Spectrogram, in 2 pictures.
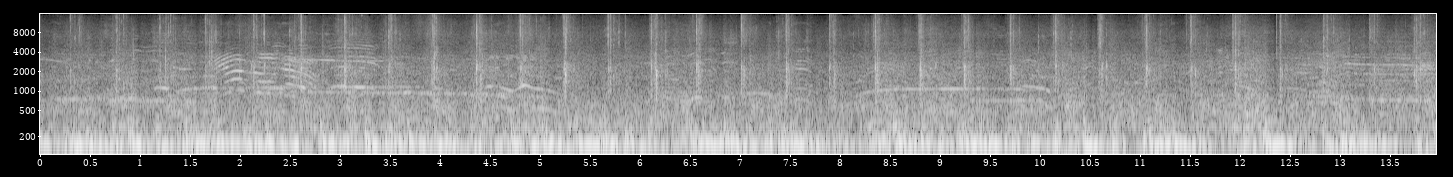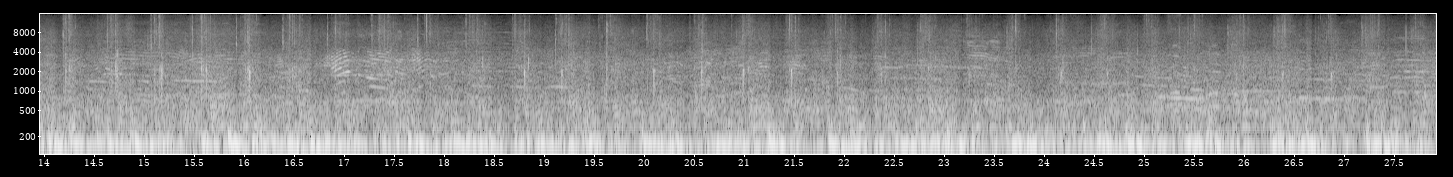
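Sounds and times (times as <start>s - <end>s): crowd shouting and cheering: 0.0s - 27.9s
drum line playing: 0.0s - 27.9s.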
